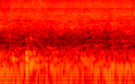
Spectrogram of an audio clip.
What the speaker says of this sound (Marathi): मस्त गुणगुण पाणी घेणार आहे आता तोंडावरती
